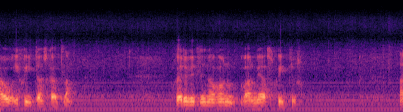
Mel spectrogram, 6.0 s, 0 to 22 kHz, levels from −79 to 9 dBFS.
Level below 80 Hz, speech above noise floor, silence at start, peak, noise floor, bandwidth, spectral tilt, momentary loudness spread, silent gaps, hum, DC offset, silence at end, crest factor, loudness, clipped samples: -44 dBFS; 20 dB; 0 s; 0 dBFS; -34 dBFS; 15 kHz; -6.5 dB/octave; 21 LU; none; none; under 0.1%; 0 s; 16 dB; -15 LUFS; under 0.1%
